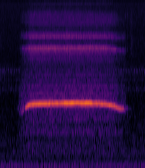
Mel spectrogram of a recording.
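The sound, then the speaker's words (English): A man whistles a single steady note held for about two seconds, clear, with no talking around it and only a faint low hum in the background. “he does this little whistle thing”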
